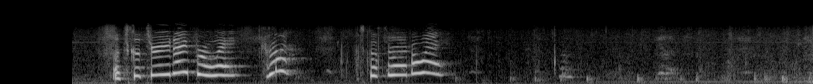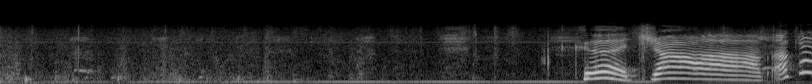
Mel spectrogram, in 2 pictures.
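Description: A toddler squeals and babbles excitedly close by.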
